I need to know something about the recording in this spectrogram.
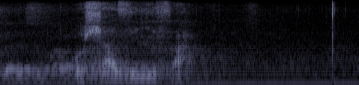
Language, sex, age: Swati, male, 19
